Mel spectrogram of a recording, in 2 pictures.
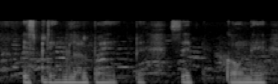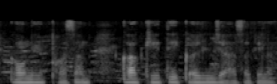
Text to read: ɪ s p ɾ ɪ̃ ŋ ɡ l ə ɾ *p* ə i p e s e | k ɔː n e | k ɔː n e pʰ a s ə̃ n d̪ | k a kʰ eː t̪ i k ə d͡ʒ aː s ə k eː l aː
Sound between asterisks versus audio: correct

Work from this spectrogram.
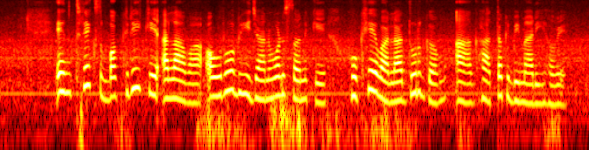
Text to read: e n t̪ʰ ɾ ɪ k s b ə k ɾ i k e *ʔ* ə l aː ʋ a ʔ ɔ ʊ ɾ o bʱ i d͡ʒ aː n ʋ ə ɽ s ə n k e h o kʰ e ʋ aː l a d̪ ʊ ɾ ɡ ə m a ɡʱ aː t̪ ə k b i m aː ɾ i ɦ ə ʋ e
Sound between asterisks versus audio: correct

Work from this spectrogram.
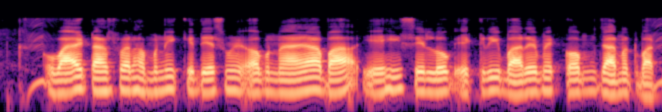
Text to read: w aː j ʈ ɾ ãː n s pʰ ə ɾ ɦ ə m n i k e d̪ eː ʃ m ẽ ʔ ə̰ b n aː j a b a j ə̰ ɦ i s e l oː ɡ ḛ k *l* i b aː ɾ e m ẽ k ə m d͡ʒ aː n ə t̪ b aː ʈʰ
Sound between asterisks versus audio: incorrect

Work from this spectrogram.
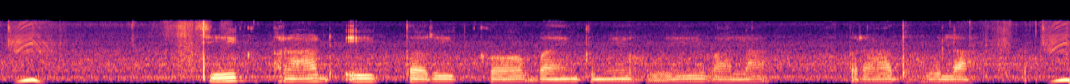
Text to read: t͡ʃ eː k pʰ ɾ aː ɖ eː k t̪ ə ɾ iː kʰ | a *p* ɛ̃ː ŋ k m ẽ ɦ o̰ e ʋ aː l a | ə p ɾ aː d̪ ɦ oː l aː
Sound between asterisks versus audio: incorrect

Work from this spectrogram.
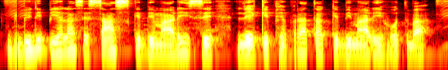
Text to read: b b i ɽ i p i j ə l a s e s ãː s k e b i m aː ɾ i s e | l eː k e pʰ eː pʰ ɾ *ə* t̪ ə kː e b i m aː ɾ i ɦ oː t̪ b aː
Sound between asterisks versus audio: incorrect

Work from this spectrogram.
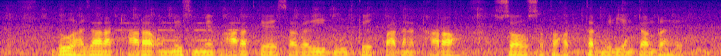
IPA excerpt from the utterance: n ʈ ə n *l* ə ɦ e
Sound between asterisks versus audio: incorrect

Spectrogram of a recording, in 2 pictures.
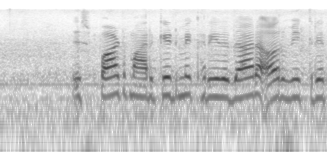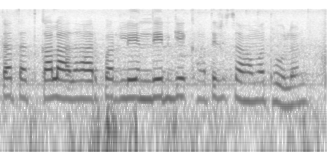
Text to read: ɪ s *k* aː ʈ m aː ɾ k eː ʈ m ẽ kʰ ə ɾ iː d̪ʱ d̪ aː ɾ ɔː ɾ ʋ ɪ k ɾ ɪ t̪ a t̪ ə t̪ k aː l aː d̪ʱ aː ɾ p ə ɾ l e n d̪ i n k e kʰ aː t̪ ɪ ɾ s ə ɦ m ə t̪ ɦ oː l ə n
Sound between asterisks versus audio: incorrect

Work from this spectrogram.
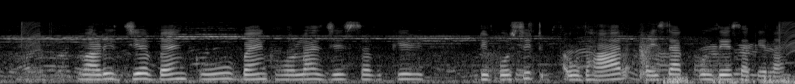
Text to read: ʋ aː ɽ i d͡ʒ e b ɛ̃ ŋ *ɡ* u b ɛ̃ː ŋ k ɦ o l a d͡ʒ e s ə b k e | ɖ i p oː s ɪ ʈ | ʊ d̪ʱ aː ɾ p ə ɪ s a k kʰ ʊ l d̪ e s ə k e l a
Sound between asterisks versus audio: incorrect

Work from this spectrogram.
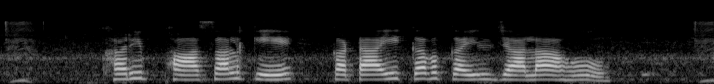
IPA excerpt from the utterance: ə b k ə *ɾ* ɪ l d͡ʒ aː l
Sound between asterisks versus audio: incorrect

